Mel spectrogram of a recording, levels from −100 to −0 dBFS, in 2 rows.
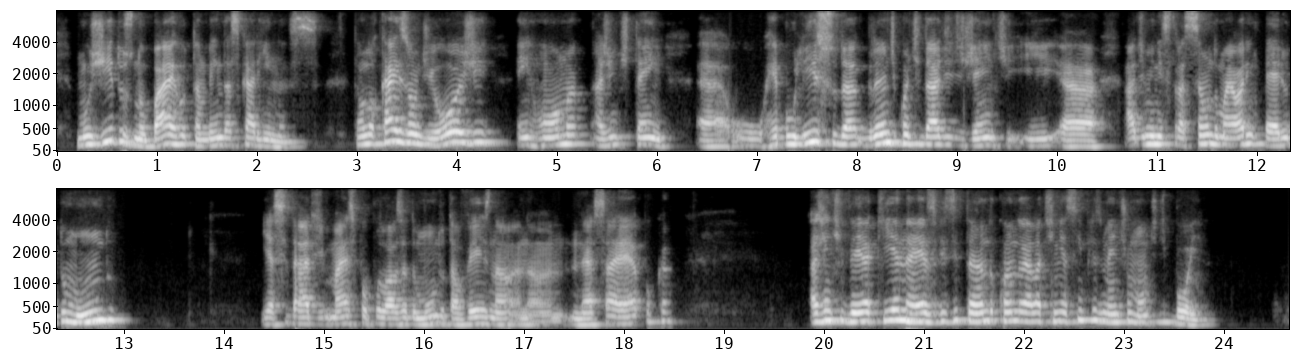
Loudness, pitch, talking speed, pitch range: -17 LUFS, 165 Hz, 140 wpm, 140-190 Hz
